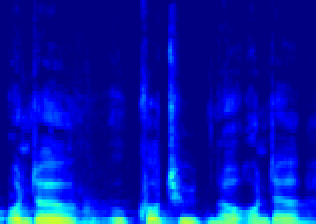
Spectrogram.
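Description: An older woman interviewee recalling the past conversationally, a little halting. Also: low-pitched, steady tone, music in the background. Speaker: eyewitness interviewee recalling events. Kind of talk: conversational reminiscence.

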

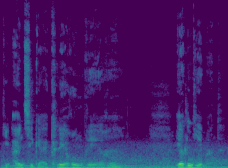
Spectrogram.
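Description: A man's voice: mid-range voice, sing-song, normal speed, background noise. A man acting in a German radio play as an analytical investigator, speaking in an articulate, deliberating way. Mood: confident, analytical. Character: well-connected male investigator, brisk and analytical.

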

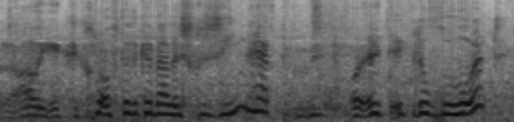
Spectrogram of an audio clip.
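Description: A hesitant young woman, played by an actress in a radio drama, polite but guarded and evasive. Her halting speech comes through a muffled old recording with clear background noise. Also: a little high, expressive, close to an everyday voice. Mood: flustered, evasive. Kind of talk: radio play acting.

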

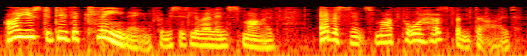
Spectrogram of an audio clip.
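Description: Humble widowed charwoman, lowish husky voice, lively pitch, dull radio recording. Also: normal speed, dry recording, full character voice. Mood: deferential. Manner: deferential, plain-spoken storyteller. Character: widowed village cleaning woman, anxious, humble. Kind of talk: radio drama acting.

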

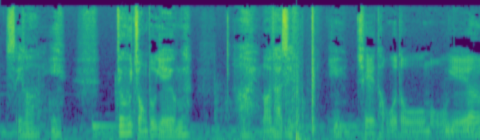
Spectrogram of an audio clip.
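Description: A man's voice: medium pitch, natural voice. An actor playing a hot-tempered, crude male driver in a Cantonese radio drama, with a Hong Kong accent and slangy, muttered cursing. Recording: music behind the voice.

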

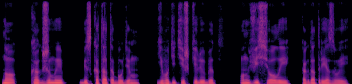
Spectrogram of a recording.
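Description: Man doing a timid, high-pitched young woman. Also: a little slow, mellow, dry recording, clean studio sound. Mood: flustered. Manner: hesitant, pleading. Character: timid, flustered young woman park manager.

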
